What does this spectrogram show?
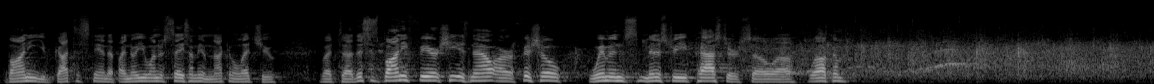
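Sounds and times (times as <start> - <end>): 
speech: 0.1 - 8.7
audience applause: 5.9 - 11.5.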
